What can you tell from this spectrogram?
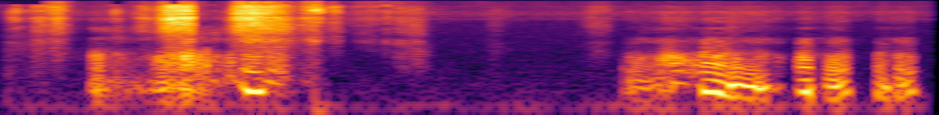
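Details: Shih Tzu snoring while asleep indoors: low rumbling snorts in two bursts, a long rough one early and a quicker run of short snores near the end, with a quiet gap between.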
